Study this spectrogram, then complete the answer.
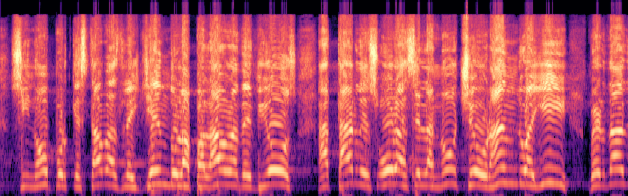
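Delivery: fervent pulpit crescendo; impassioned preaching. Real, not acted. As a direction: build from firm exhortation to full-force preaching. Preaching, building to full force.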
